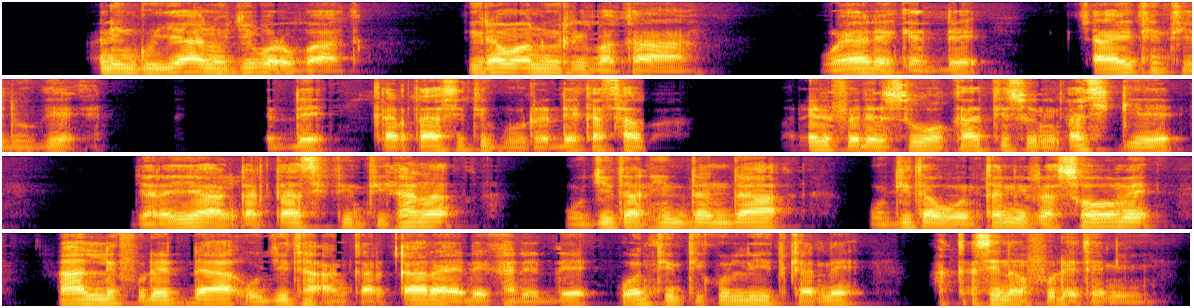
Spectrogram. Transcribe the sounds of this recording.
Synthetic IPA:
ʔɐnɪŋɡʊjːaːnhʊd͡ʒiːbɔɾbaːt̪ʊ̥ | d̪̥ɪɾɐmanʊɪrːɪbɐkaːʔɐn | wɐjɐnɛkʼɛɗːɛ | t͡ʃʼaːjɪt̪ɪnt̪ɪd̪ʊɡɛ | kʼɛɗːɛ | kʼɐɾt̪ʼaːsɪt̪ɪɡuːrːɛᶑːɛkɐsɐbaː | mɐɾeɛlɛfɛᶑɛsuwɔkːaːt̪ːɪsʊnɪnʔɐʃɡɪʔ | d͡ʒɐɾɐjːaːɐŋkʼɐɾt̪ʼaːsɪ̥t̪ɪnt̪ɪkɐnɐ | hʊd͡ʒɪt̪ɐnhɪnd̪ɐnd̪ɐʔa | hʊd͡ʒɪt̪ɐwɔnt̪ɐnɪrːɐsoːmɛ | ɾaːlːɛfʊᶑɛᶑaːʔʊd͡ʒɪt̪ɐʔɐŋkʼɐɾkʼaːɾajɛᶑɛkɐd̪ɛᶑɛwɐnt̪ɪnt̪ɪkʊlːiɪt̪kʼɐnːɛ | ɐkːɐsɪnɐnfʊᶑɛt̪ɛniː

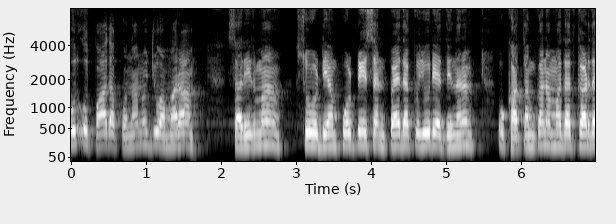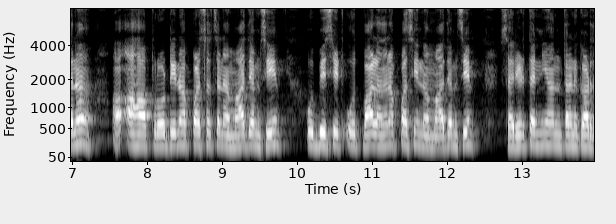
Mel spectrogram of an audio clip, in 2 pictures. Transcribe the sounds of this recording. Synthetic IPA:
ud̪ʊt̪̚paːd̪əkɦõnd̪aːnũd͡ʒoːɐmaːɾaː | səɾiːɾmãː | soːɖijəmpoːɾʈeːsənpɛːd̪akjuːɾjad̪ɪ̃nd̪əna | okʰɐt̪əmkɐnãmɐd̪əd̪̚kɐɾd̪anaː | ʔɐɦaːpɾoːʈ̬inãːpɐɾsɐsnamaːd̪jəmsi | obɪsɪʈʊt̪̚paːlə̃nd̪nãpɐsinaːmaːd̪jəmsi | səɾiːɾt̪enɪjə̃nt̪ɾəɳkɐɾd̪

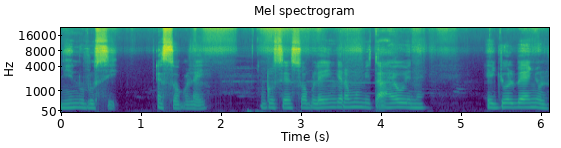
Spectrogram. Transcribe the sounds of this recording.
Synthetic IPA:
ɲinuɾusḭ | esoblejnɾusiesoblejiŋɡeɾemumita̰heujineː | ɟoːlbeɲul

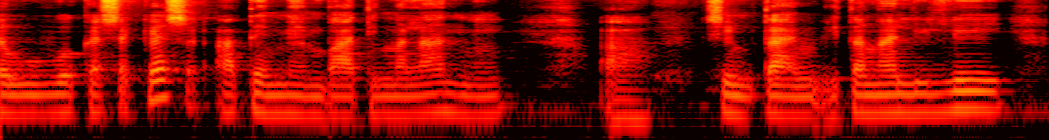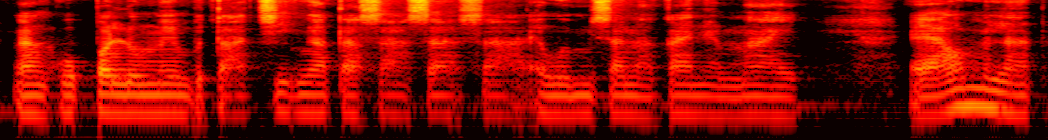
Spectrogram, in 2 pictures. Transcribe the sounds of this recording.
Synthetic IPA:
euβekeseke̞sa̰te̞membatimalanːi | a | simtajmitaŋalilimaŋkopalumebutat͡ʃiŋatasasasa̰ḛwemisanakajnemaj | eawmela

